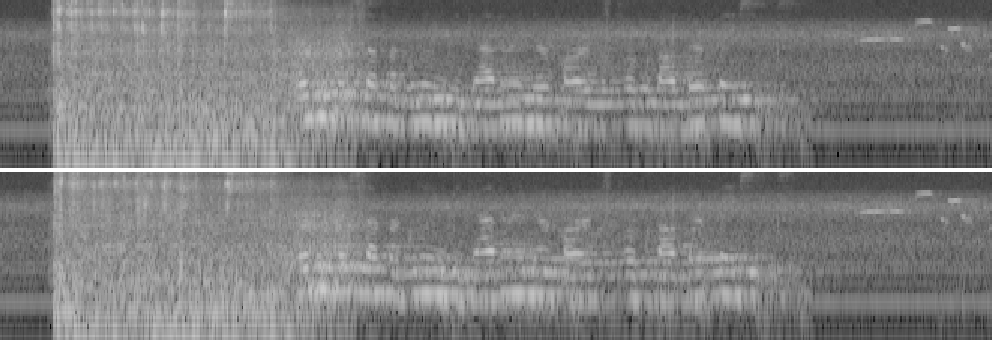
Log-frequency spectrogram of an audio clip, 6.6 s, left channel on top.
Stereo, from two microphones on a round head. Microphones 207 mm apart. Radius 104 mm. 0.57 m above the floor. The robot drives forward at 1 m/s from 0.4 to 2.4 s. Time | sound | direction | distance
0.4 | crumpling | 65° left (ahead or behind) | 9 m
2.0 | a woman speaking | 5° left (ahead or behind) | 4 m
